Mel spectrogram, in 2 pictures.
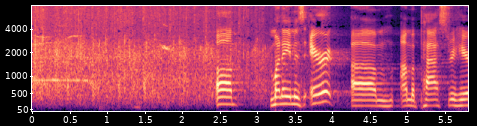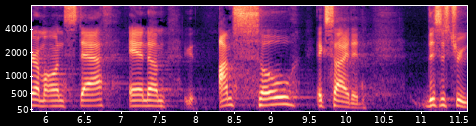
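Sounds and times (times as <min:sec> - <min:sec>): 
church congregation clapping: 0:00.0 - 0:03.3
speech: 0:02.5 - 0:11.6.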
